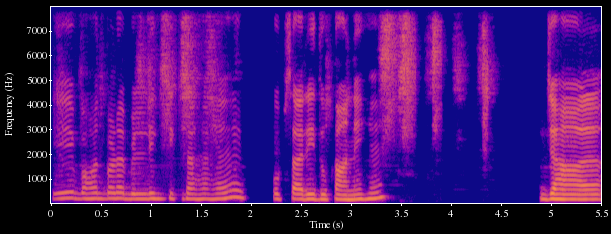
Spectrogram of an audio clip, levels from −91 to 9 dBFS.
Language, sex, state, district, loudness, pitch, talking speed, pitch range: Hindi, female, Chhattisgarh, Rajnandgaon, -25 LUFS, 210 Hz, 140 wpm, 200-225 Hz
